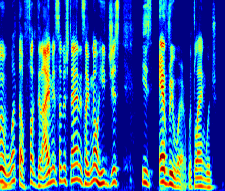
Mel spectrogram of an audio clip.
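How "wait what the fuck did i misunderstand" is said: ordinary delivery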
